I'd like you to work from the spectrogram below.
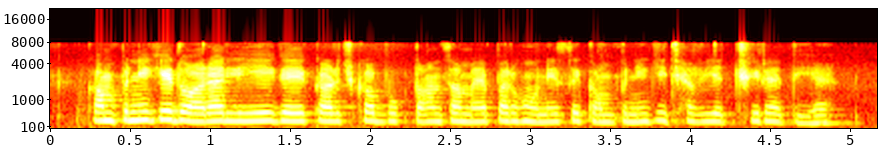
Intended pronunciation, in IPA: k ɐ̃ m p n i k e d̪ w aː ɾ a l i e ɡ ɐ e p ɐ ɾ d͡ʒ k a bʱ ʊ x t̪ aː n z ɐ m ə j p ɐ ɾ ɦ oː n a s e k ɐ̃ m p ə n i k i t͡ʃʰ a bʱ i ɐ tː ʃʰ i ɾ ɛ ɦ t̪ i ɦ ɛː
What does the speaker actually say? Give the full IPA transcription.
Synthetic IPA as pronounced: k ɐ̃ m p n i k e d̪ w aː ɾ a l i e ɡ ɐ e k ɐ ɾ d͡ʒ k a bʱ ʊ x t̪ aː n s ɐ m ə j p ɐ ɾ ɦ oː n e s e k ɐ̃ m p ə n i k i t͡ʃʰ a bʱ i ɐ tː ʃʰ i ɾ ɛ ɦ t̪ i ɦ ɛː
